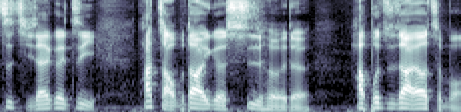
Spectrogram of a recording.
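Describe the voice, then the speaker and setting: On a very clean recording with a silent background, a man talks at a medium pitch and a very fast pace with lively intonation and vocal fry, the sound dry and close with no echo. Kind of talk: casual chat.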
